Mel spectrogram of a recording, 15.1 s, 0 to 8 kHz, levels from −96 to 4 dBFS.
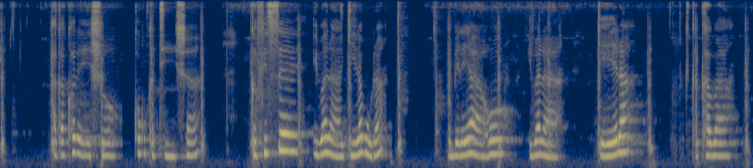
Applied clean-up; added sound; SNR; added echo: none; Tick-tock; 18 dB; none.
